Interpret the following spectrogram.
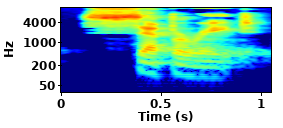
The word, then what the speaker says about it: separate: separate is a verb but as an adjective or a description we say separate separate make it two separate separate rooms I need two separate rooms two separate hotel rooms so we're focusing on this pronunciation separate not separate but separate together separate separate rooms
